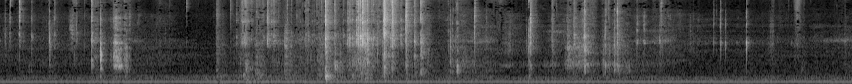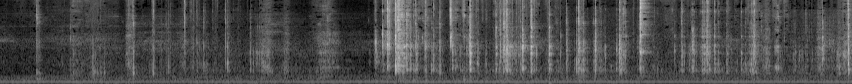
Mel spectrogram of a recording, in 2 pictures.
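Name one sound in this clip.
Plastic connectors click and rattle as hands handle them.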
